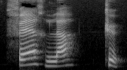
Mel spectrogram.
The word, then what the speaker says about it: faire la queue: Faire la queue. Je sais qu'il y a beaucoup de E et de U, mais la prononciation est simple.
